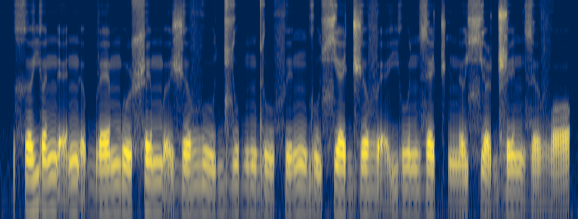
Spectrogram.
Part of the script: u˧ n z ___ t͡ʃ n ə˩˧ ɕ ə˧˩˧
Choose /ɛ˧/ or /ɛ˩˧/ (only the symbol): ɛ˧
